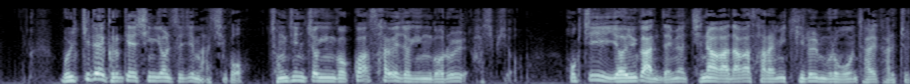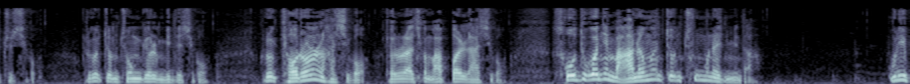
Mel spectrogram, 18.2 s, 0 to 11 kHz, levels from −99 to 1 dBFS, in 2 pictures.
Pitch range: 115-155 Hz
